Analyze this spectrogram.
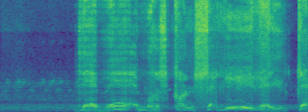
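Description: A man speaks in a hoarse, rasping voice close by.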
